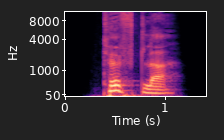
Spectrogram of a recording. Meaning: tinkerer (male or unspecified sex)
- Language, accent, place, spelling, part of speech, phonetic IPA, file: German, Germany, Berlin, Tüftler, noun, [ˈtʏftlɐ], De-Tüftler.ogg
